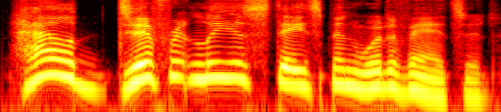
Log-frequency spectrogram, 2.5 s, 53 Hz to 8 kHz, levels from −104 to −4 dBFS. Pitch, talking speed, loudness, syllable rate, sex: 185 Hz, 170 wpm, -20 LUFS, 6.3 syllables/s, male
